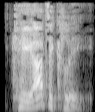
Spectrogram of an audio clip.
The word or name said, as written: chaotically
